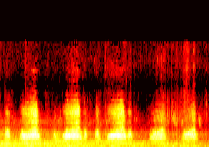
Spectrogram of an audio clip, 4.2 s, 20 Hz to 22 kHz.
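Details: Four Pekin ducks: loud, harsh, nasal quacks in separate bursts roughly every 0.8 seconds, five calls in a row over a low steady hum.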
